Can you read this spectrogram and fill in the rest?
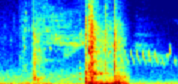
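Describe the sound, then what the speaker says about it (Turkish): A door is slammed shut in a television drama scene, with a sharp thud and a brief rattle followed by a short mechanical squeak as it settles, no speech. "Suratıma çarptı bir de kapıyı ya."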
